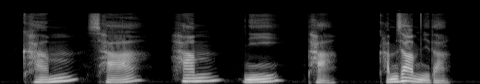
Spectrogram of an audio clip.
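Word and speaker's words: 감사합니다: Kamsahamnida. Good attempt. The ham part needs to be a bit crisper. Think of it like you're gently pressing the H. Not ham, but hum. Quick and clean.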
